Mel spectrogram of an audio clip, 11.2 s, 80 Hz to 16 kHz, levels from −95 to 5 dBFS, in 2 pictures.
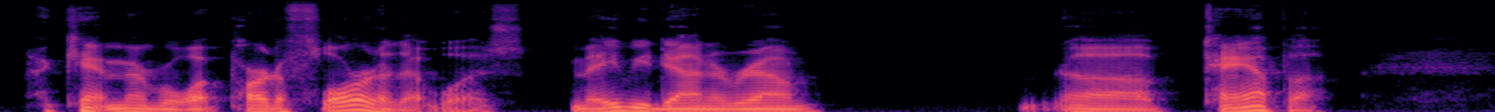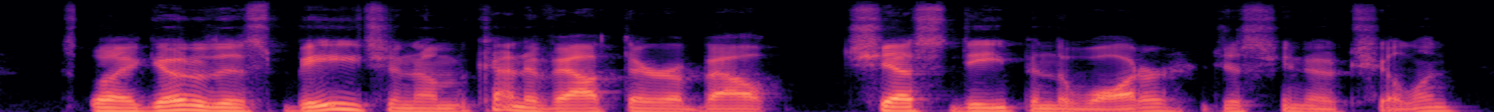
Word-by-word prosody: I - - -11
can't - - -2
remember 100 -2 -2
what 90 +1 -3
part 105 -1 -2
of 100 - -5
Florida - - 0
that - - -8
was. - - -11 0.2
Maybe 105 +5 -1
down 95 0 0
around, 95 +1 -2 0.9
uh, 90 -3 -3 0.2
Tampa; - - -2 1.0
so, 120 - +6
I 115 - +6
go 135 +7 +6
to 150 - +6
this 115 -3 +3
beach, 155 +3 +3
and 110 -2 0
I'm 105 +1 -1
kind 125 +1 +1
of 105 - 0
out 105 0 +3
there 105 -2 +1
about 95 0 0 0.2
chest 125 +2 +3
deep 115 +1 0
in 105 - +1
the 100 - -1
water 95 +5 0
just, 105 -1 -8
you 110 - -2
know, 95 -3 -3
chilling 110 +7 -5
105 Hz, 195 wpm, -24 LUFS, 95-120 Hz, 1.0 s, so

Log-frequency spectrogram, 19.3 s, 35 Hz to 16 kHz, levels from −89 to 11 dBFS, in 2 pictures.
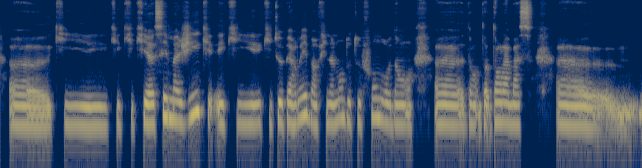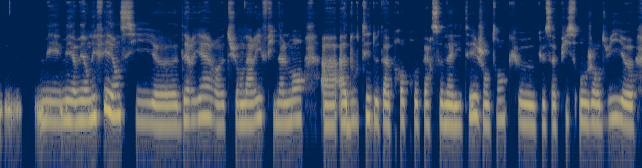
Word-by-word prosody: heu, 80 -1 +2
qui 165 -2 -1
qui 170 +1 -7
qui - - -10
qui 190 - +2
est 180 - +8
assez 180 +6 +5
magique 215 +8 +4
et 180 - +1
qui 175 0 -3
et 180 - -6
qui 175 -1 -10
te 190 - +1
permet, 190 +5 +2
ben, 180 -5 -3
finalement, 180 +4 -2
de 195 -2 -3
te 185 0 -6
fondre 205 -4 -2
dans, 175 0 -1 0.3
heu, 175 -1 +2
dans, 175 -1 -2
heu, 185 - +2
dans 190 -1 +2
la 190 -1 +1
masse. 175 0 +3 0.4
Hem, 175 - +1 0.7
mais 200 -5 -1
mais 205 -1 +2
mais, 200 +1 +2
en 205 - +1
effet, 250 +5 +5
hein, 240 0 +4
si, 190 -6 -3
heu, 170 0 +1
derrière, 205 +3 -2
heu, 175 - -4
tu 185 - -4
en 180 0 +1
arrives, 205 +5 -1
finalement 190 +2 -3 0.3
à 175 +1 0
à 185 - +5
douter 195 +5 -2
de 195 -3 -1
ta 185 -1 -1
propre 185 +1 -6
personnalité, 180 +4 +1
j'entends 205 +4 -3 0.2
que 175 -2 +1
que 175 - -5
ça 175 +1 -1
puisse 205 +5 -2
aujourd'hui, 190 +3 0
heu, 170 -1 +3
185 Hz, 170 wpm, -23 LUFS, 175-205 Hz, 0.7 s, est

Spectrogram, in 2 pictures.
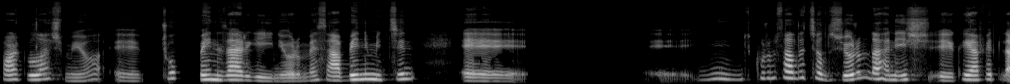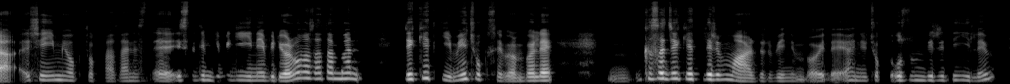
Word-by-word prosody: farklılaşmıyor. 220 -4 0
Eee, 155 -3 -9 0.2
çok 275 0 -4 0.2
benzer 215 -2 +6
giyiniyorum. 155 -4 -3
Mesela 190 -1 +2
benim 235 +2 +7
için, 240 +4 -2 0.4
eee. 160 - 0 1.2
Eee, 470 -2 -18
n 230 +1 -9
kurumsalda 290 +1 +2
çalışıyorum 245 +1 +1
da, 250 -1 +6
hani, 215 -1 -1
iş, 220 +1 -2
eee, 175 -2 -2
kıyafetle 220 +1 +3 0.3
şeyim 205 0 -5
yok 180 -3 -10
çok 165 - -18
fazla, 155 - -13
hani, 165 +1 -11
s 160 - -21
eee, - - -4
istediğim 195 +1 -8
gibi 190 +1 -15
giyinebiliyorum 185 0 0
ama 290 +1 +1
zaten 265 -1 -2
ben 270 -1 -2 0.4
ceket 255 +4 +1
giymeyi 205 +4 -1
çok 240 -2 -7
seviyorum. 165 0 -7
Böyle, 180 +1 +5 0.9
kısa 270 +1 +5
ceketlerim 245 -3 +2
vardır 155 -2 -2
benim, 155 0 -13
böyle, - - -8
hani, 180 -2 -11
çok 190 +1 -15
da - - -12
uzun 195 0 -5
biri 195 0 -8
değilim. 205 - -10
215 Hz, 140 wpm, -25 LUFS, 185-250 Hz, 1.2 s, benim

